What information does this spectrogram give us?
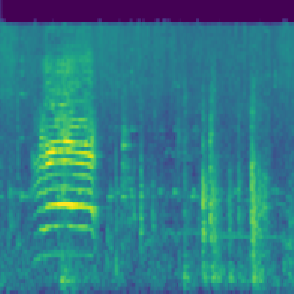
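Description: A single loud, wavering bleat from a sheep on a working farm rises and then ends, followed by a few faint, scattered animal and movement sounds.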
